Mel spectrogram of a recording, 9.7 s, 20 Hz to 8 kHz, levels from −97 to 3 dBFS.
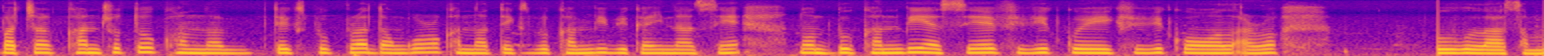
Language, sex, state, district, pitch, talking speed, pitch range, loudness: Nagamese, female, Nagaland, Kohima, 200 Hz, 135 wpm, 195-210 Hz, -14 LUFS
